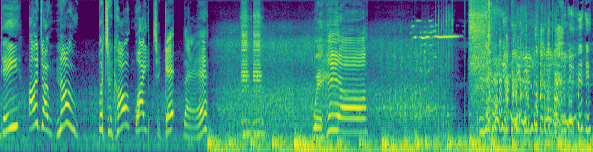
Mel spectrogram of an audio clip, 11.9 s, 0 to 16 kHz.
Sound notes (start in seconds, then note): 4.6 horn beeps; 9.5 children giggling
